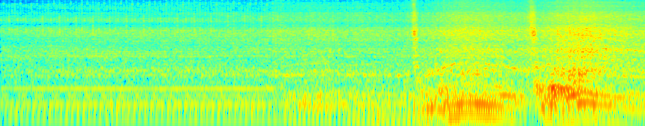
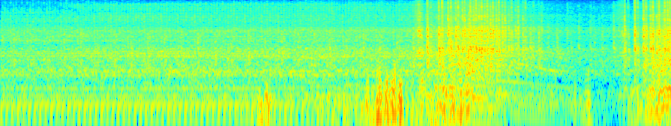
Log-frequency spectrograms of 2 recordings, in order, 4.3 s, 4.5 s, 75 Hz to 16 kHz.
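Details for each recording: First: Audi A6 C6 after the intake manifold knock fix: an even idle, then clean quick revs rising and falling with no tapping or knocking from the manifold. The engine runs cleanly. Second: Audi A6 C6 intake manifold knock at idle: the engine is blipped about every four seconds over a rough idle, a knocking clatter riding each rev, from the swirl flaps and their gear mechanism inside the manifold.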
